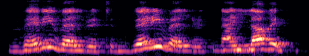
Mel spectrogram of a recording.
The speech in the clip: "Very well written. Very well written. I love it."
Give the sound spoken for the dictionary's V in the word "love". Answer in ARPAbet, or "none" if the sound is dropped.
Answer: V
